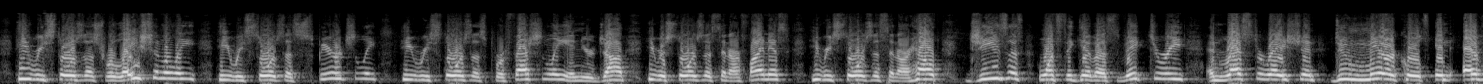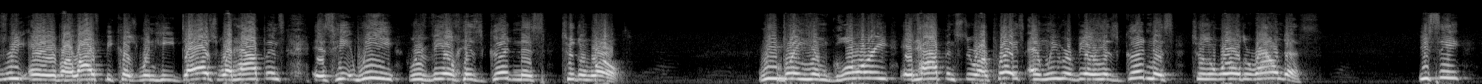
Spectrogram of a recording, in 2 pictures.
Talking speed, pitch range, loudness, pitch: 160 wpm, 210-255 Hz, -14 LUFS, 230 Hz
